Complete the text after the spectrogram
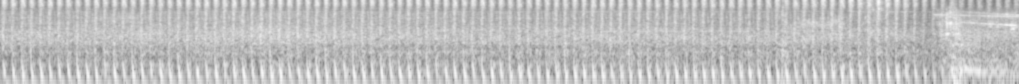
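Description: A helicopter rotor chops rapidly in flight.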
